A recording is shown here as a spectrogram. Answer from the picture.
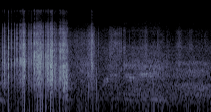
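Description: Velcro closure on a neoprene face mask being worked by hand: a crackly rasp of hook-and-loop tape for a bit under a second, then fainter rustling of the fabric.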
